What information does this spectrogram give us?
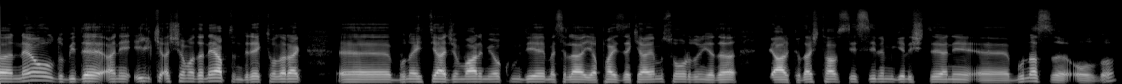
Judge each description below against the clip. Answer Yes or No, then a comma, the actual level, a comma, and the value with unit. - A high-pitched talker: No, low, 125 Hz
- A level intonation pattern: Yes, narrow, 2.2 semitones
